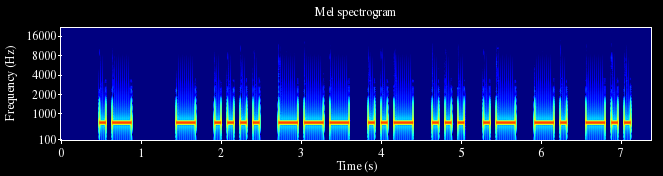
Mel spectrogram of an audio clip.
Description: Morse code, heard as a keyed tone, about 15 wpm, 700 Hz. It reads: A THOUSAND
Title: Sentences from Top 600 Words 15wpm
